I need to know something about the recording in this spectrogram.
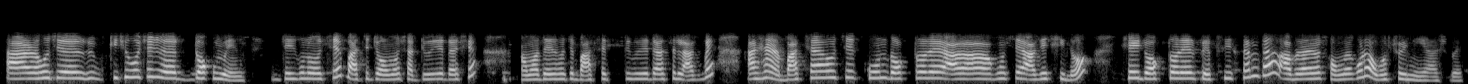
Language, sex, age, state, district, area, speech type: Bengali, female, 30-45, West Bengal, Darjeeling, rural, conversation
